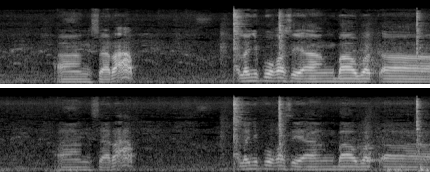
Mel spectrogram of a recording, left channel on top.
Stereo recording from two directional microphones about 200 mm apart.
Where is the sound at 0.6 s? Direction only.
25° left (ahead or behind).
